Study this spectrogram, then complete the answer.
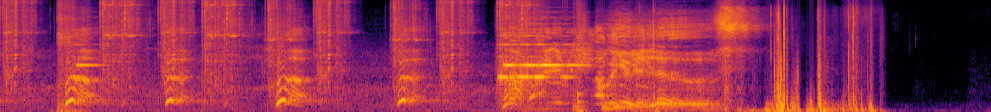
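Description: A mobile video game plays cartoon bouncing sound effects.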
